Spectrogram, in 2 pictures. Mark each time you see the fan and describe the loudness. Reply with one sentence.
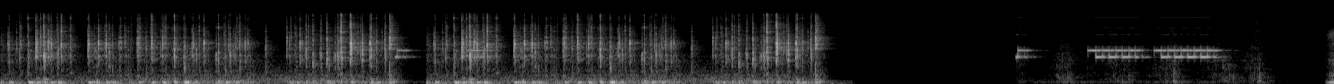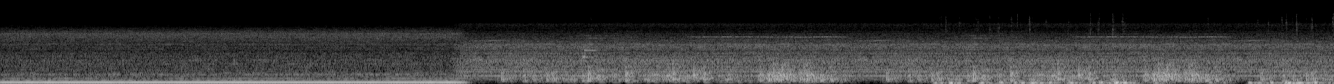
You can hear the fan from 13.2 to 26.6 s, getting louder.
